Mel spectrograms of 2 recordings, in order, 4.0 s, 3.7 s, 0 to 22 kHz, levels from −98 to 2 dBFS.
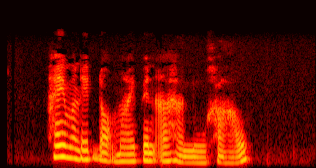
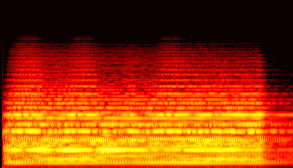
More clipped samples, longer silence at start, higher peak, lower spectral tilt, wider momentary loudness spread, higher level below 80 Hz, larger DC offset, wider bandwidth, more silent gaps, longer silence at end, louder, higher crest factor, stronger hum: neither; first, 0.6 s vs 0.05 s; second, -16 dBFS vs -8 dBFS; second, -6.5 dB/octave vs -9 dB/octave; first, 7 LU vs 4 LU; second, -82 dBFS vs -66 dBFS; neither; first, 10.5 kHz vs 6 kHz; neither; first, 0.85 s vs 0 s; second, -33 LUFS vs -20 LUFS; first, 18 dB vs 12 dB; neither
